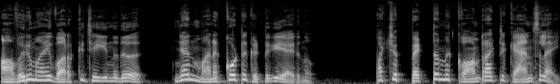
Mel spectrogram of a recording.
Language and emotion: Malayalam, surprised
